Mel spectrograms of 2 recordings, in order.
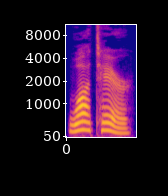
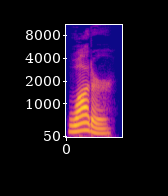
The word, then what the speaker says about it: water: Beginners usually say water, but Americans say water. Very soft and smooth.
